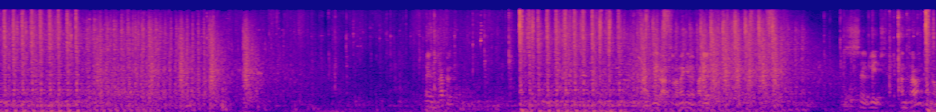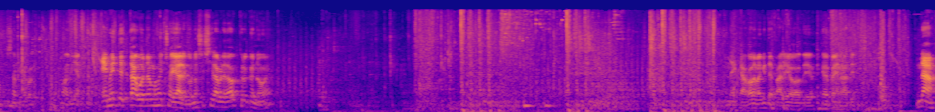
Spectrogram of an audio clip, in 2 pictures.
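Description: Gunfire crackles in a video game.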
